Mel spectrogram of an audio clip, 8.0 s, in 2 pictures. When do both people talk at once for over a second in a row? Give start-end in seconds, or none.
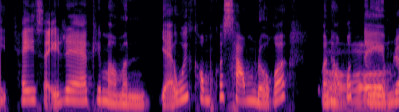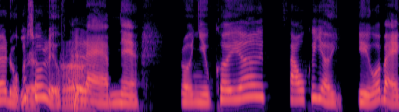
3.2-4.8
